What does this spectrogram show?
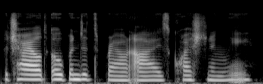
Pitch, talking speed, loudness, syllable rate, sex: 210 Hz, 160 wpm, -17 LUFS, 4.8 syllables/s, female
